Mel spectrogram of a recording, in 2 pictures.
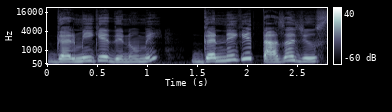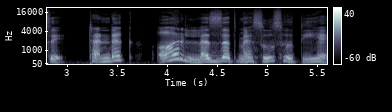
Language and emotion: Urdu, happy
